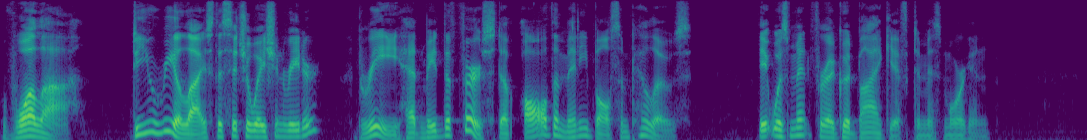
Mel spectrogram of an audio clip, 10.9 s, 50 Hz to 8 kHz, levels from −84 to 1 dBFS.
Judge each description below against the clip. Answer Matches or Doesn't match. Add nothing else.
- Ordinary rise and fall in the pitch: Doesn't match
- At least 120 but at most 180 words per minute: Matches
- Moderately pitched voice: Doesn't match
